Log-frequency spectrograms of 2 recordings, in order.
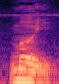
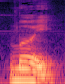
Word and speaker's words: mười: And that one you can practice by saying U and then relaxing your lips. U, u, as in mười, number 10, mười, or đưa, to give.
